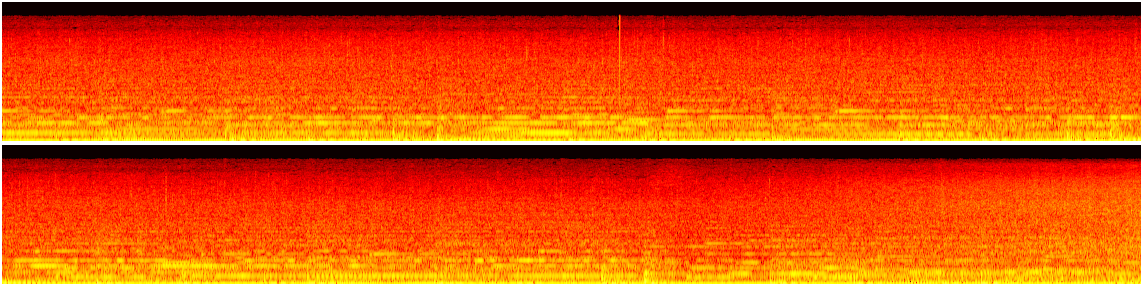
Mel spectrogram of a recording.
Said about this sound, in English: The creek tumbles its way down the mountainside through gardens of wildflowers toward the waterfall.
